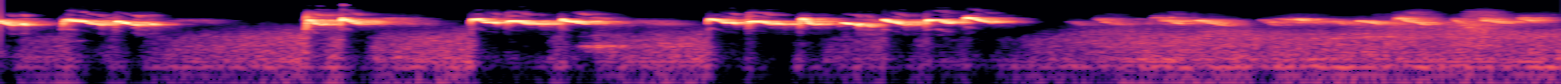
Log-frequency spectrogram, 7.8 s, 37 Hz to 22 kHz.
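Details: Caged oriental white-eye (Mata Puteh) opening into 'buka sing' song, 13 September 2022, second day of deworming: loud clusters of sharp, high twittered notes in several phrases, ending in a quieter, rambling run of thin chirps.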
